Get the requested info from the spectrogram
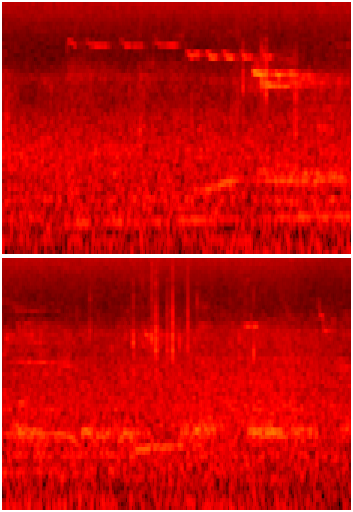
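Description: Near quiet outdoors while a crowd stands in silence: a few birds chirp in short runs in the first half, over a faint steady low hum.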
